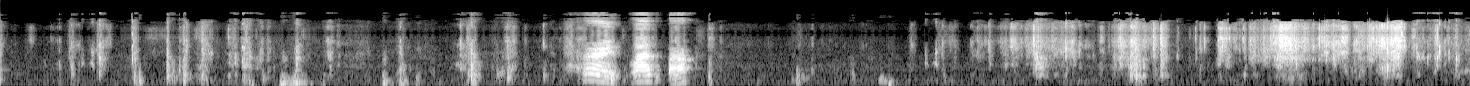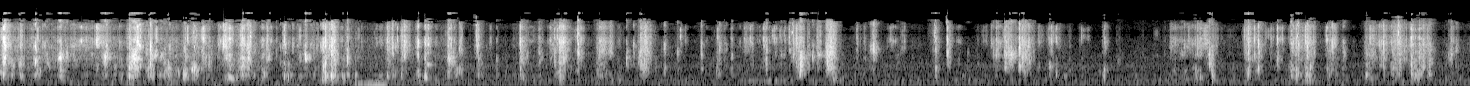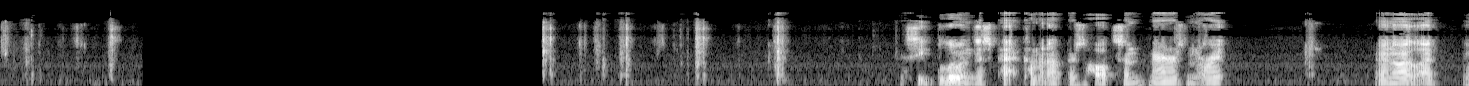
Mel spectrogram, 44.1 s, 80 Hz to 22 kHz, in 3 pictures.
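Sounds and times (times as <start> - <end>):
plastic wrapping crinkling and tearing: 9.2 - 30.6, 34.8 - 36.5.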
